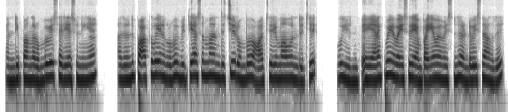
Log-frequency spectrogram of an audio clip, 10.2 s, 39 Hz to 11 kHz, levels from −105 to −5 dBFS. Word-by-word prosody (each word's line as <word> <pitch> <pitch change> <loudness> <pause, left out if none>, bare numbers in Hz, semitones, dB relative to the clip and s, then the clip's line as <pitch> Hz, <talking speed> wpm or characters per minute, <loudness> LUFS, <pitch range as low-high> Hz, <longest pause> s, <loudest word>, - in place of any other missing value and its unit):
கண்டிப்பாங்க. 205 +2 +1
ரொம்பவே 220 +5 +2
சரியாக 210 -2 +1
சொன்னீங்க. 200 0 +1 0.6
அது 205 - -2
வந்து 215 +3 +2
பார்க்கவே 215 +4 +1
எனக்கு 220 -4 0
ரொம்ப 230 +4 +1
வித்தியாசமா 245 +3 0
இருந்துச்சு. 220 +1 -1
ரொம்ப 205 0 0 0.3
ஆச்சரியமாவும் 215 +2 -1
இருந்துச்சு. 195 +3 -2 0.5
ஒ - - -2
யு 195 - +1 0.5
எனக்குமே 215 +5 0
என் 225 - +1
வயசு 210 +2 0
என் 190 0 -1
பையன் 205 +3 +1
வயசுல 195 +1 -3
வந்து 220 0 +2
ரெண்டு 195 +1 0
வயசு 200 0 -2
தான் 210 -2 +2
ஆகுது. 185 +2 0
210 Hz, 160 wpm, -22 LUFS, 200-225 Hz, 0.6 s, ரொம்பவே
